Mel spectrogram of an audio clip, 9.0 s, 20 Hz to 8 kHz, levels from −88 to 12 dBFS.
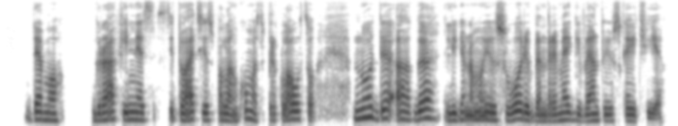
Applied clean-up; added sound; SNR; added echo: none; none; none; none.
